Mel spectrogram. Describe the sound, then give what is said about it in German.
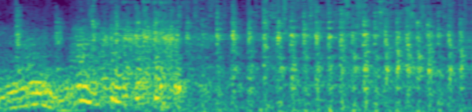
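A bus engine cranks with a rising whir, then catches and settles into a steady, rapid chugging idle with a regular rhythmic pulse. No voices are heard. “Damit dieser Bus auch weiterhin fahren kann, braucht er Geld.”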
